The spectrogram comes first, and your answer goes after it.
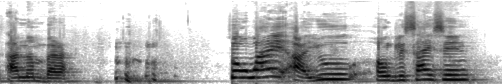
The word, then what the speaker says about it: Anambra: Because Anambra, that's not how it is pronounced in the village. It's Anambra.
